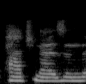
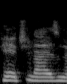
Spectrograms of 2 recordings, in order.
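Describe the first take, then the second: First: The word is pronounced the British way. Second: The word is pronounced the American way.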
